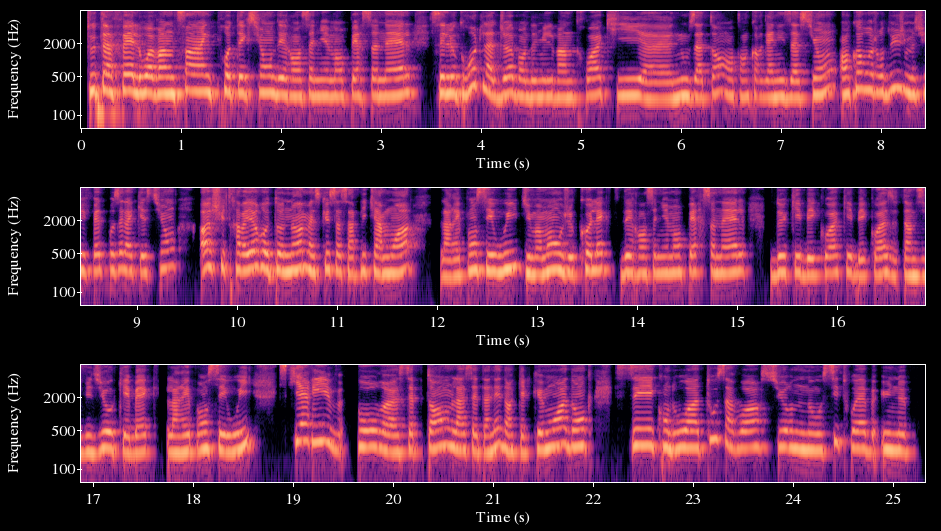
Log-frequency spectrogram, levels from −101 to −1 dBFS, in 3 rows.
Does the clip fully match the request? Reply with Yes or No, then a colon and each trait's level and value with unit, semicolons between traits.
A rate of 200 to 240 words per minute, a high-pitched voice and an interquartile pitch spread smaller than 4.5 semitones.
Yes: average, 210 wpm; high, 235 Hz; narrow, 2.6 semitones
